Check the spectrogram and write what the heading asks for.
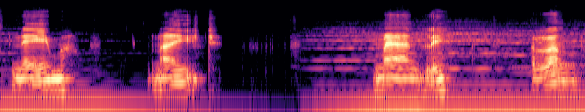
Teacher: so this is called alveolar voiced nasal consonant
